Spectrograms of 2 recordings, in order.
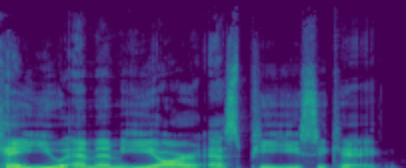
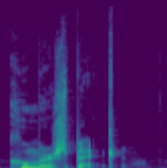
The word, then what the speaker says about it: Kummerspeck: Um, I'm going to butcher this, but Kummerschmeck? Kummerschmeck? How do you spell um, it? K U M M E R S P E C K. Kummerspeck.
